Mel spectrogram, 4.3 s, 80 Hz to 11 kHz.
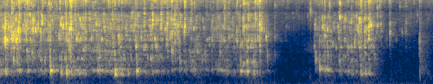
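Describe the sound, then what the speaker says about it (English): Water running into a cooking pot for bean soup, a steady splashing pour that cuts off briefly and resumes for a second burst. "And I also have 4 cups of water."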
